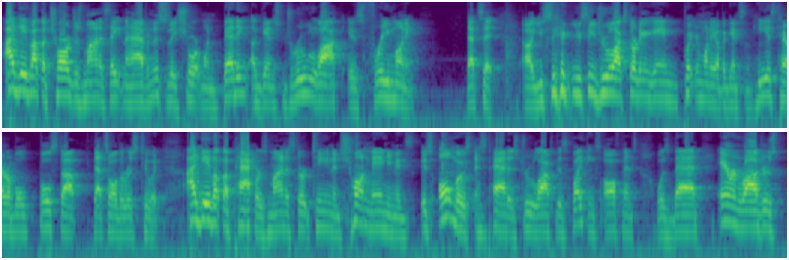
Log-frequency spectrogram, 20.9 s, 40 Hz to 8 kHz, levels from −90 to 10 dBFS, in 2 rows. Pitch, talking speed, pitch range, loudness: 135 Hz, 220 wpm, 125-155 Hz, -17 LUFS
